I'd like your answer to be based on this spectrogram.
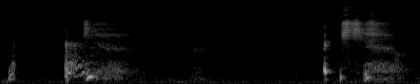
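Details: Person stifling a sneeze attack at night to avoid waking others: two muffled, breathy sneezes, each preceded by a short intake of breath.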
